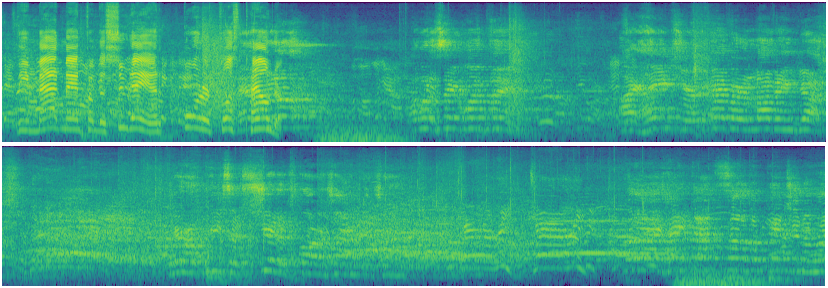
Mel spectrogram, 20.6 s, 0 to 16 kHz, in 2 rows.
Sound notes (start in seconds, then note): 11.1 crowd cheers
